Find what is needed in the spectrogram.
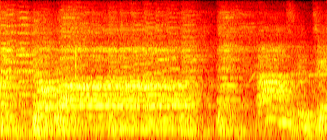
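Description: Parade music with a choir singing, with a brief dip in loudness about three quarters of the way through.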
